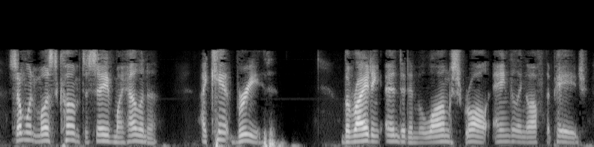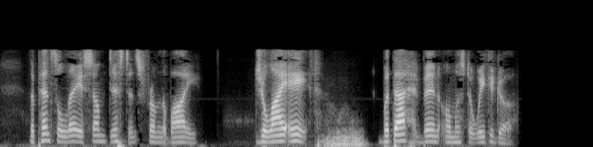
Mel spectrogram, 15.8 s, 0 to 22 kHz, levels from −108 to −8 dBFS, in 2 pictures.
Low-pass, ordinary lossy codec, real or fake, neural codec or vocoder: 5.4 kHz; MP3, 32 kbps; fake; codec, 16 kHz, 1 kbps, X-Codec, HuBERT features, trained on LibriSpeech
